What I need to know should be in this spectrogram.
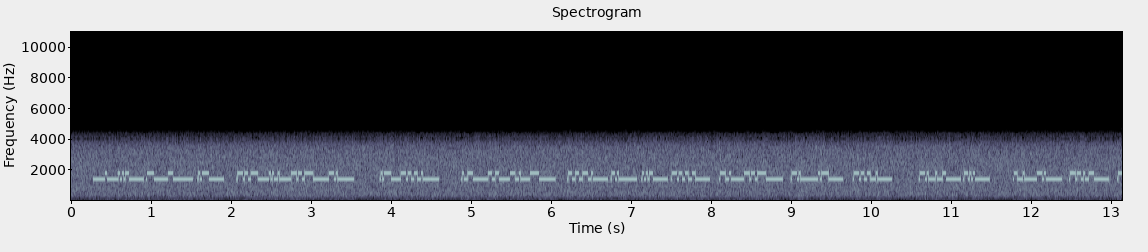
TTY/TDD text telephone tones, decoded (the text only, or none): SOME OF THE PAINTINGS IN THE CHURCH …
